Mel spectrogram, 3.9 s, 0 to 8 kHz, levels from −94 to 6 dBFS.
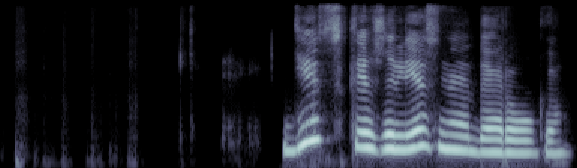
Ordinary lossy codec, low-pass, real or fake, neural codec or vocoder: none; 7.2 kHz; fake; codec, 16 kHz, 4 kbps, X-Codec, HuBERT features, trained on balanced general audio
